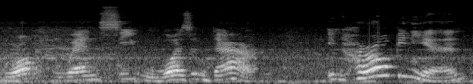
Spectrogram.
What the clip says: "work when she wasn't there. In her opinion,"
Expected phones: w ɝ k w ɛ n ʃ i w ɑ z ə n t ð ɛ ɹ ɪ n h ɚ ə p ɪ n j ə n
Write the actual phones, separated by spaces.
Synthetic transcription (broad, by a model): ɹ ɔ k w ɛ n s i w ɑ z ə n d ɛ ɹ ɪ n h ɚ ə p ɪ n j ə n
